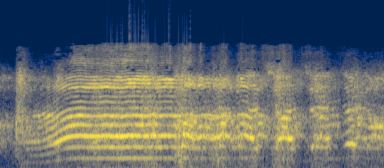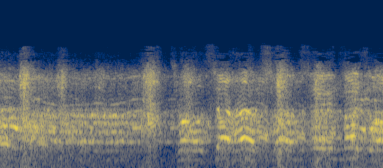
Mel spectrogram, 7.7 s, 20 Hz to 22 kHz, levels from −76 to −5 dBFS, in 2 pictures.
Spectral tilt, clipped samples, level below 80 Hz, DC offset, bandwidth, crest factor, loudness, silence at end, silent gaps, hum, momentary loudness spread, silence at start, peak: -1.5 dB/octave; under 0.1%; -46 dBFS; under 0.1%; 9.8 kHz; 12 dB; -11 LUFS; 0 s; none; none; 14 LU; 0 s; 0 dBFS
